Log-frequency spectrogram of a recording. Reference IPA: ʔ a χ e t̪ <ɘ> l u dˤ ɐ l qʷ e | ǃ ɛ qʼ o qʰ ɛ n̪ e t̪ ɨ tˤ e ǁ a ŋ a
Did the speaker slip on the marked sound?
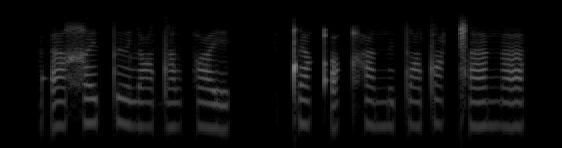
no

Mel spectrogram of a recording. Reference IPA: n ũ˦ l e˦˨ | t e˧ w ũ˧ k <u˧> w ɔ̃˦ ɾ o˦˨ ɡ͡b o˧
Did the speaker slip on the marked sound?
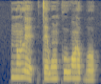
yes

